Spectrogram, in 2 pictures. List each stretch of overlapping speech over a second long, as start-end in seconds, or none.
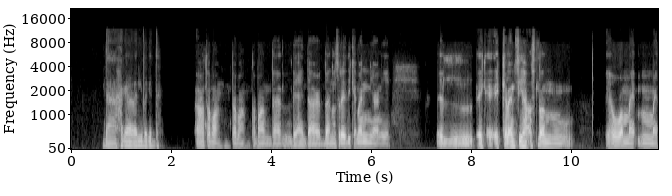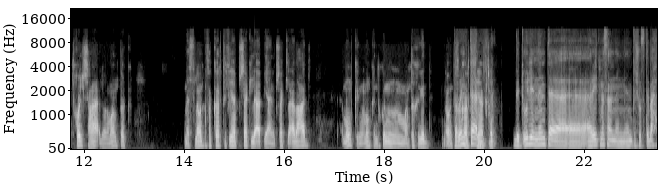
none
